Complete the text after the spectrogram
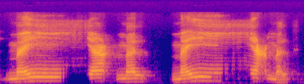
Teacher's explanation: Di saat kita telah memasukkan suara nun dalam suara ya, maka jangan sampai lupa memberikan suara dengungan. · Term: idgham bi gunnah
